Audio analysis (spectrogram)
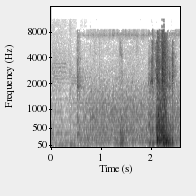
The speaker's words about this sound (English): The lady opening the door.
